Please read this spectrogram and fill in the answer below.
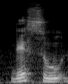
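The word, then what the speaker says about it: です: bagaimana dengan Das Des atau desu tulisnya desu ya dibacanya Des adalah bentuk positif yang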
